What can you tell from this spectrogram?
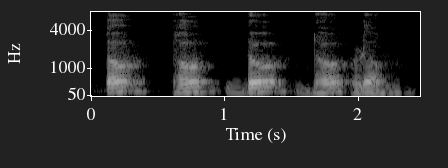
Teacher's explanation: ट ठ ड ढ ण, मूर्धा से जीभ टच हो रही है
